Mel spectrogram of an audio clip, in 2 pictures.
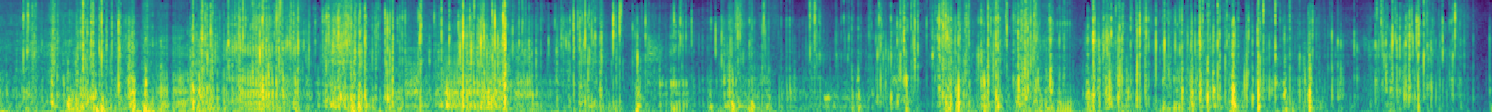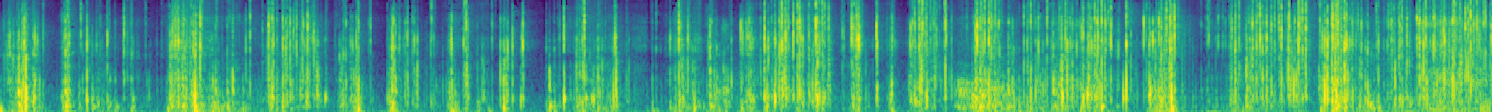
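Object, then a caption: Faux leather handbag. Long nails scratch and squeeze the top edge and panel of a small snake-print faux leather handbag held in both hands. The result is a steady, dense stream of quick, dry crinkling and scratching with a bright, hissy edge and little low end. Short crunchy bursts run throughout with only brief dips between them.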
